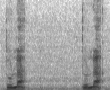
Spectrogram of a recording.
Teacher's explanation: The accent is in second syllable la.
